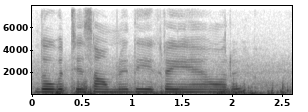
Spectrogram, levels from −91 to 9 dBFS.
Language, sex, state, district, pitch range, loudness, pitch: Hindi, female, Punjab, Pathankot, 225-235 Hz, -16 LUFS, 230 Hz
